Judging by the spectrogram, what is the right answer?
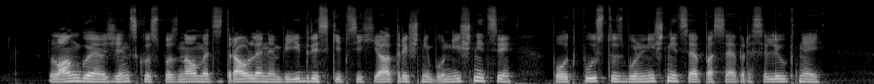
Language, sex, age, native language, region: Slovenian, male, 18-29, Slovenian, Drava region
